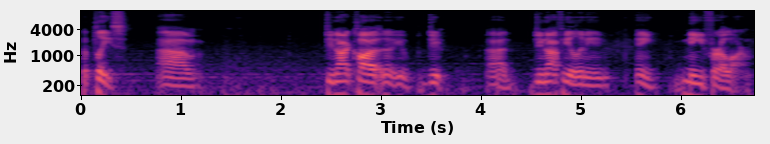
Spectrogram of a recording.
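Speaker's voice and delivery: very calm yet fully commanding voice. The narrator voices a character turning to address the party, calm, commanding voice. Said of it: "very calm, very uh, but but also very commanding voice".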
